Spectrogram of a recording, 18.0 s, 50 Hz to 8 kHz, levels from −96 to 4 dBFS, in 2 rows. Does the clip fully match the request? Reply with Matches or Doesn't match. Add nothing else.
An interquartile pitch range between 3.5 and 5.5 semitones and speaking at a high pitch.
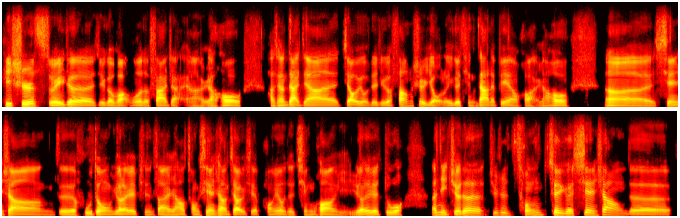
Doesn't match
